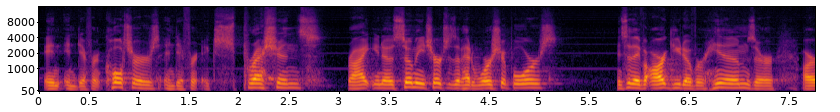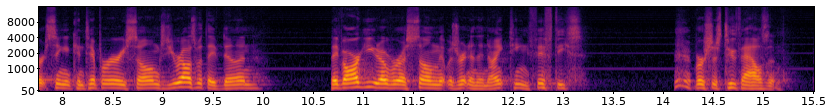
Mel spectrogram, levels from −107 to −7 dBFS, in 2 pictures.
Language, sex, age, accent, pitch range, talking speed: English, male, 30-49, American, 150-225 Hz, 180 wpm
